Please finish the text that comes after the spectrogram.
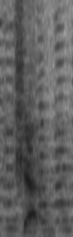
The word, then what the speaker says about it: Chatham: Now at number 3, we got Shark City, Chatham. Again, this one is also part of a series of towns that end in ham, but are pronounced Forget the H.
